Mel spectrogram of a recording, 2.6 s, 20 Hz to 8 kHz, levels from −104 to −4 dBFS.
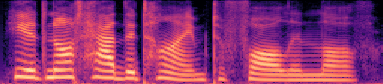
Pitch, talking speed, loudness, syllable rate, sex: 210 Hz, 235 wpm, -17 LUFS, 4.1 syllables/s, female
